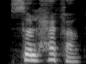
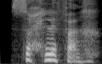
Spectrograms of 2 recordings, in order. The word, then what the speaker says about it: سلحفة: سلحفة. Turtle. سلحفة. Turtle. And sometimes people mix it with سحلفة.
